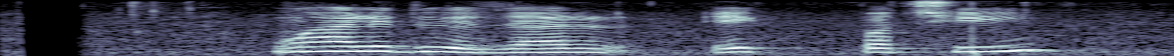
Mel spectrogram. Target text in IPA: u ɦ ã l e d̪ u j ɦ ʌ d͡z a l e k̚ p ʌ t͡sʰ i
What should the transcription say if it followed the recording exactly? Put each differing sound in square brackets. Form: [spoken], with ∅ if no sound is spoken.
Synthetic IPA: u ɦ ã l e d̪ u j ɦ ʌ d͡z a [r] e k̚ p ʌ t͡sʰ i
